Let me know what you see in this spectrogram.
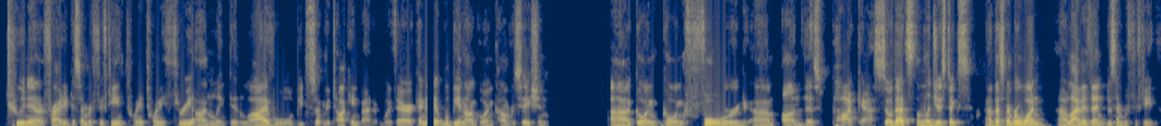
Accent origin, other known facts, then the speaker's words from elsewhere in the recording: Edmonton, Alberta, Canada; moved away; I'm originally from Edmonton, Alberta, and all my family is still there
